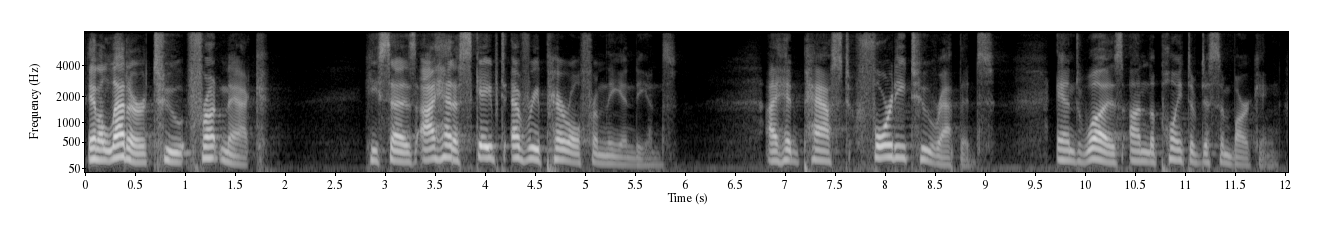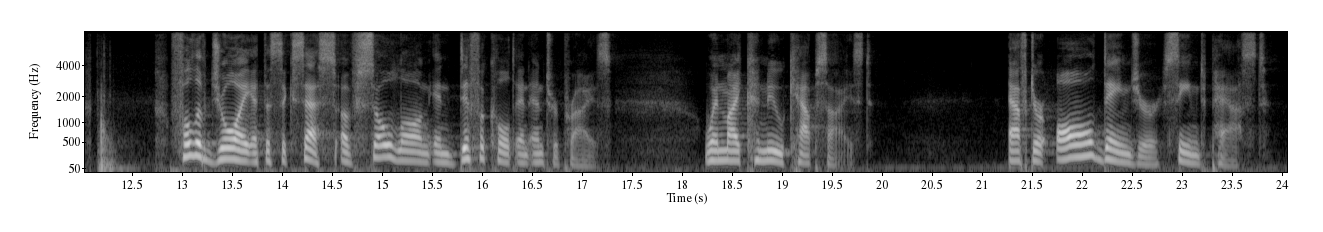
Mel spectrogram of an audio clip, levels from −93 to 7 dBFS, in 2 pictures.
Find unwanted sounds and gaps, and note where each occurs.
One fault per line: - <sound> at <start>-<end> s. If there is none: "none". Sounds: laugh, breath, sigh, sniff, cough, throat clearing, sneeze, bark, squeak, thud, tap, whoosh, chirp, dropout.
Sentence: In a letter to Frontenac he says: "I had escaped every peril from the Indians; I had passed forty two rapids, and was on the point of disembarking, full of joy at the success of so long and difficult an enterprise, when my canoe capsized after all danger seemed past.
- thud at 12.1-12.6 s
